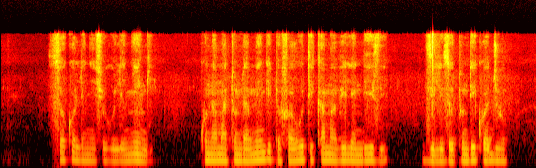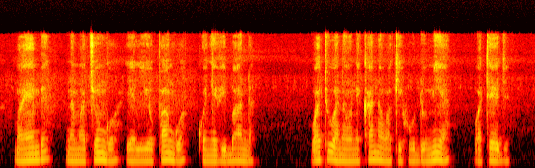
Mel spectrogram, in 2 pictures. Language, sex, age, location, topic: Swahili, male, 25-35, Kisumu, finance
